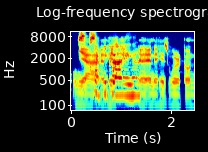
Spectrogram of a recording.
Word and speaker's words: Csikszentmihalyi: And also there's the book by I think his family name is a bit difficult to pronounce, Mihai Csikszentmihalyi. yeah, Csikszentmihalyi, yeah.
